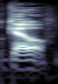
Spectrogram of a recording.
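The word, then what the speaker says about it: Gaux: And actually, this is their Gia Colonels. Oh, they is, spell it the Cajun way you spell go. Yeah. G-A-U-X. Go. Go.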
